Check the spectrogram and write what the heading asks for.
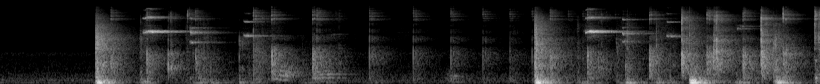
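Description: Table tennis rally starting about a second in: a serve and forehand drives, the ball clicking off rubber paddles and bouncing on the table with short ringing pings. Several strokes land much louder than the rest.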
